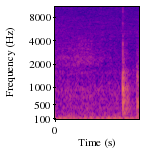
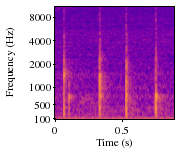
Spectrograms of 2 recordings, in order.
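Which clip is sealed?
The first.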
